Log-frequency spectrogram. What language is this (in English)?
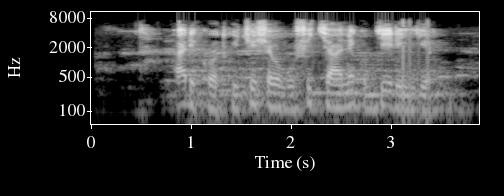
Kinyarwanda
